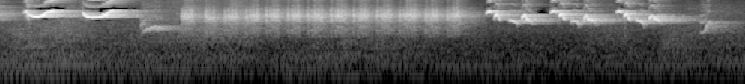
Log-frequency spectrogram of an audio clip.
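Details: Small Wambi bird, described as very noisy and as agitating other birds, sings: two loud downslurred whistles, a low note, then a buzzy rapid trill of about two seconds, followed by a tumbling series of descending slurred notes.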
